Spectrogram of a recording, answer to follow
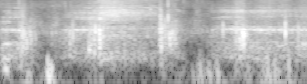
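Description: A hiker's footsteps on a rocky dirt trail, several irregular steps at a walking pace.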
